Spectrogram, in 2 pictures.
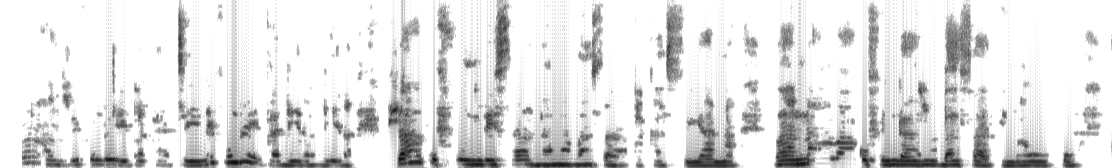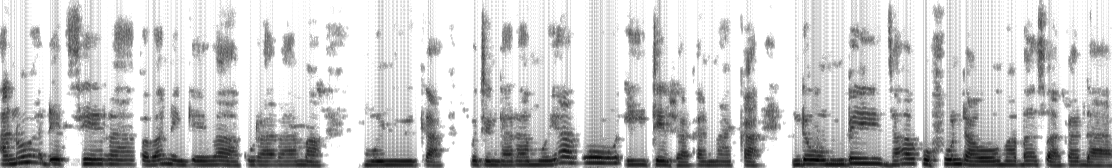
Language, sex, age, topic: Ndau, male, 18-24, education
